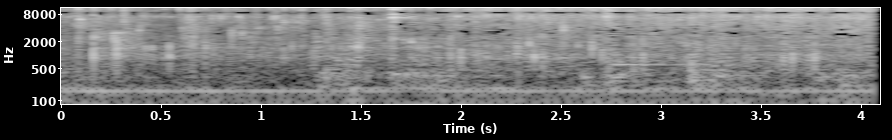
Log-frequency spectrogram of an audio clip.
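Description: Red chili peppers and urad dal frying in oil in a pan, a steady close crackle and sizzle with occasional small pops running throughout.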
